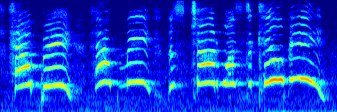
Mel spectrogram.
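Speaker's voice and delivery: very high, loud mock cries for help; hammed-up screaming. Storyteller imitating the hotel woman accusing a child, hammed-up scream. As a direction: scream it like an overacted victim. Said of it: "She starts screaming".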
